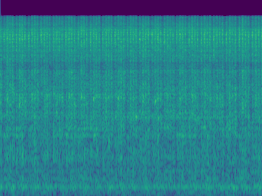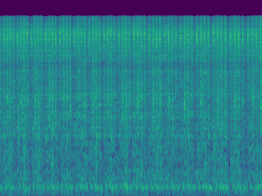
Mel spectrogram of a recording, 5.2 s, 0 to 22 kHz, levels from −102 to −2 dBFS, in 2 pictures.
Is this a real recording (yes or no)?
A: no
